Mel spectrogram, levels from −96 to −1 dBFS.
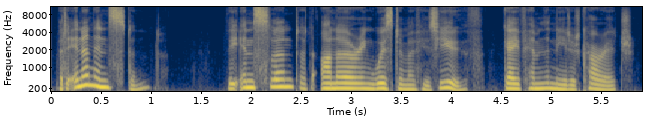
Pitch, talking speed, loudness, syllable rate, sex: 205 Hz, 170 wpm, -16 LUFS, 5.4 syllables/s, female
